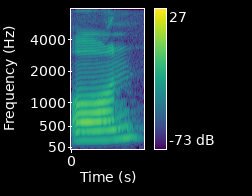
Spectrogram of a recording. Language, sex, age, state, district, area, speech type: Odia, female, 30-45, Odisha, Mayurbhanj, rural, read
